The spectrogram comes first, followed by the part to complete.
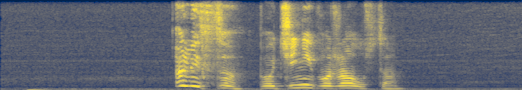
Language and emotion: Russian, angry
